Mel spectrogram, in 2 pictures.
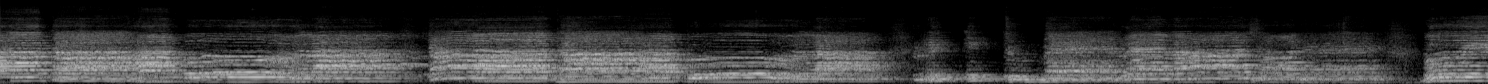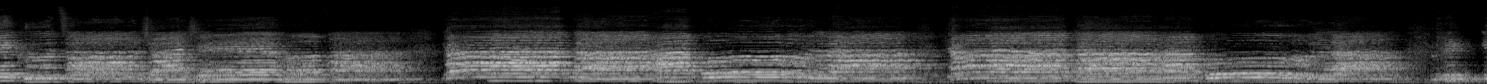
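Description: Small mixed choir of men and women singing a sacred song a cappella in harmony, in phrases with brief breaks between them.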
